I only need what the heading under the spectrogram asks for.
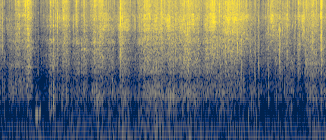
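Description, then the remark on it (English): Loud, wet chewing right against a microphone, a continuous crunchy, crackling mash of bites and smacks with no pauses and no talking. “Sorry, I'm chewing directly in the mic.”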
